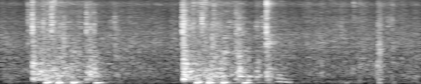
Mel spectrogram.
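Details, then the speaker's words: Yamaha Vega ZR with spark plug gap reset to standard: two kick-start bursts of low chugs, engine never catches; weak ignition suspected, not confirmed. "udah enggak mau hidup Guys dengan kerenggangan yang standarnya berarti memang motor ini pengapiannya udah enggak bisa di enggak bisa dipakai"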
